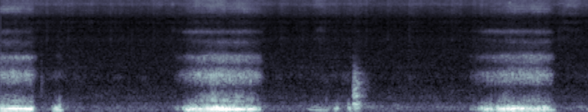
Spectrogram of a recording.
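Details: Puppy snoring: slow, irregular, low rumbling snores with a hiss on each breath, about fourteen breaths a minute, plus small snuffles.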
